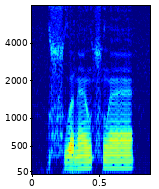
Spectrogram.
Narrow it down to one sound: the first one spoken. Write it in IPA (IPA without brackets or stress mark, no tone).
sʷ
